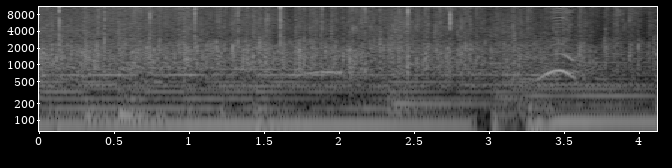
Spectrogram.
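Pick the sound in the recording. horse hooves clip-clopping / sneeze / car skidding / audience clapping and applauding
audience clapping and applauding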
